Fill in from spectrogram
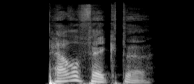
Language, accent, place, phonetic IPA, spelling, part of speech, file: German, Germany, Berlin, [ˈpɛʁfɛktə], Perfekte, noun, De-Perfekte.ogg
- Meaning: nominative/accusative/genitive plural of Perfekt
